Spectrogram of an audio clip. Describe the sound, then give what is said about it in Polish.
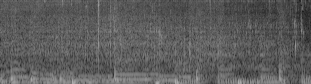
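Previously prepared broth is poured into a hot pan of lightly fried vegetables and chicken, setting off a loud, steady sizzle and crackle that fills the whole clip, with low bubbling and gurgling underneath. No one speaks. “Do podsmażonych warzyw i kurczaka dolewamy wcześniej przygotowany bulion.”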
